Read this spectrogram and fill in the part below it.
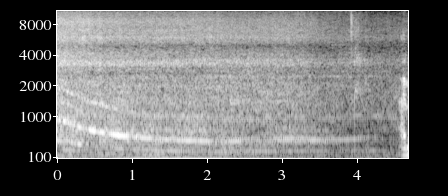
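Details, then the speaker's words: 2012 Acura MDX, timing and serpentine belts and transmission and transfer fluids changed within 7K miles, no power steering leaks or bubbles: whine tracks rpm, dropping as revs fall, seemingly from behind the engine; owner wonders about tensioner pulley, doubts bearing; rpm-dependent whine. "here so here we go okay you can see you can hear it change up and down with rpms"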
